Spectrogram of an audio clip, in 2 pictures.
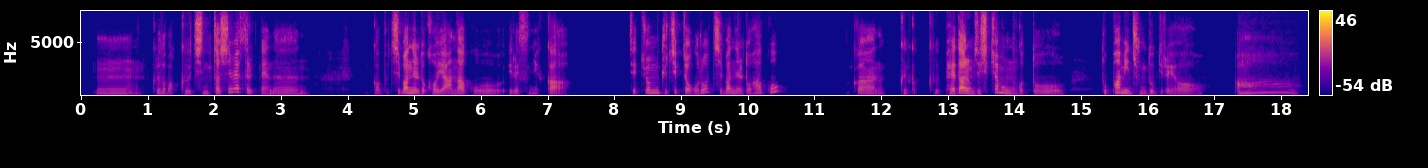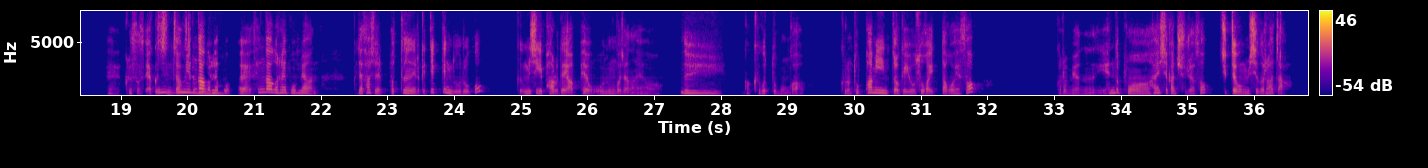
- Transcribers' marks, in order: tapping
- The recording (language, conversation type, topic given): Korean, podcast, 디지털 디톡스는 어떻게 시작하나요?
